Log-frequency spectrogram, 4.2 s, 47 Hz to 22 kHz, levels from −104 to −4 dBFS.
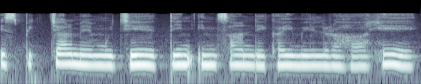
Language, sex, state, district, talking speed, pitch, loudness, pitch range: Hindi, female, Arunachal Pradesh, Lower Dibang Valley, 130 wpm, 190 Hz, -14 LUFS, 185-200 Hz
